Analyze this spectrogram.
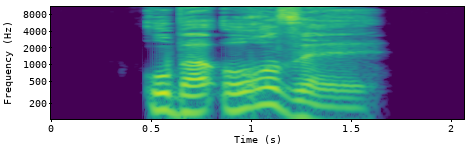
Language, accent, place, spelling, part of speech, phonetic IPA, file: German, Germany, Berlin, Oberursel, proper noun, [oːbɐˈʔʊʁzl̩], De-Oberursel.ogg
- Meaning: a town near Frankfurt in Hesse, Germany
